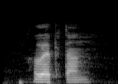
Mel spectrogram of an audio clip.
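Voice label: "лэптан" Komi, male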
